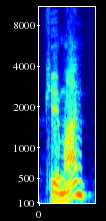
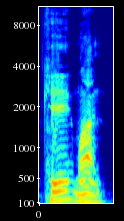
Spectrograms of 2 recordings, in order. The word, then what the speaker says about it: Cayman: It's like a letter K. Okay. So phonetically, Cayman. M-A-N. Cayman.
